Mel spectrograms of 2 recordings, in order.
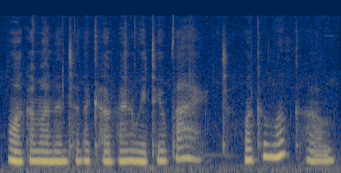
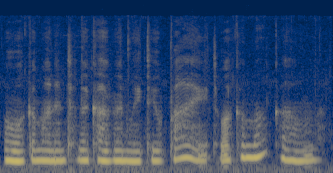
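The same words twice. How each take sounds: The two takes are said the same way.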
